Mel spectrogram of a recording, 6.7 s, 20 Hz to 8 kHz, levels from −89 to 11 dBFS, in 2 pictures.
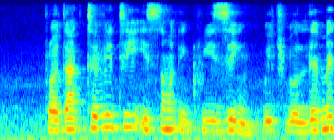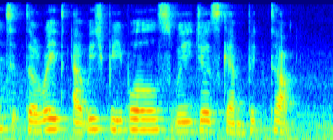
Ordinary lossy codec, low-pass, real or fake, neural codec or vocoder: none; 7.2 kHz; real; none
